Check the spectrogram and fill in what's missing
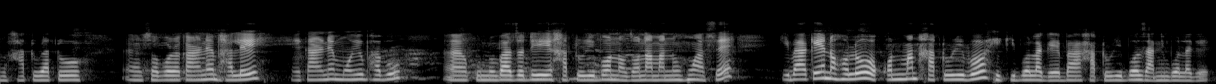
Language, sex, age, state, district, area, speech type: Assamese, female, 18-30, Assam, Lakhimpur, rural, spontaneous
